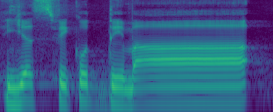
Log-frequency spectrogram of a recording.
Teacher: حمزہ ساکن کو ہمیشہ جھٹکا دے کے پڑھتے ہیں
